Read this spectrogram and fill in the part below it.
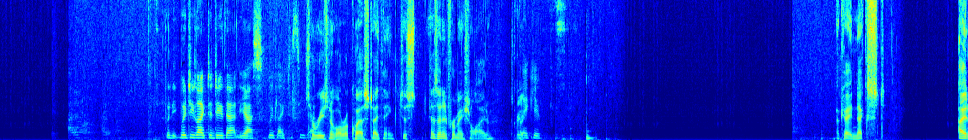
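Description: An adult speaks calmly through a microphone in a large room.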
